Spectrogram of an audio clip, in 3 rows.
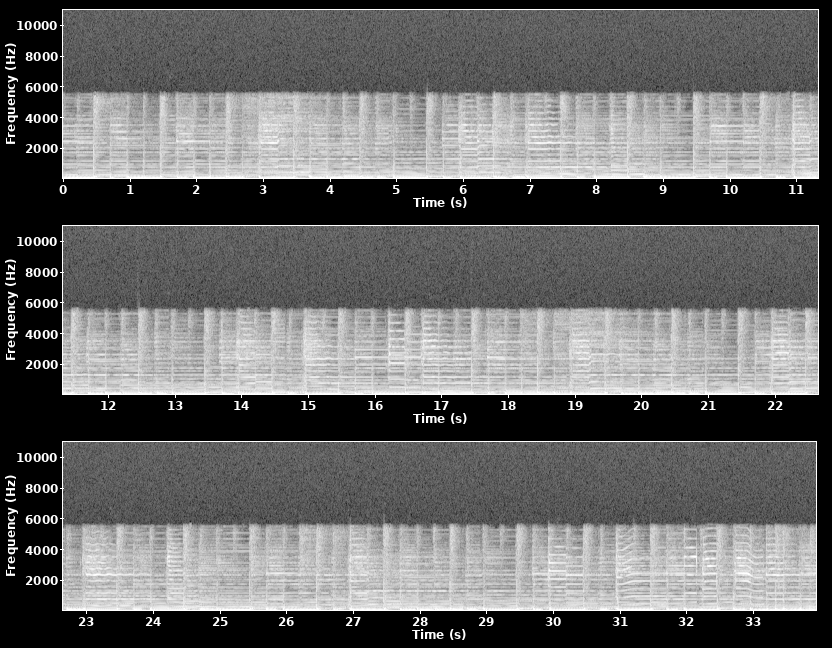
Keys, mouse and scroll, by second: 0.7 [, 1.8 click, 5.6 click, 5.7 click, 13.4 click, 13.5 click, 15.8 click, 16.0 click, 21.2 click, 23.8 click, 25.3 click, 26.1 click, 29.9 click, 33.9 click.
